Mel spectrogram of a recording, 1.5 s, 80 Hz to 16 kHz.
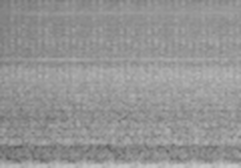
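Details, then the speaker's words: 2018-2021 Subaru STI with new OEM-spec Type RA block, first heat cycles, only turbo inlet, intake and air-oil separator modified: boxer idle with steady low thrum and faint repetitive knock on each pulse; usual on fresh RA blocks, fades after a few heat cycles. "they just have like this weird knocky sound to them it's so weird like Subarus are kind of loud engines but"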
